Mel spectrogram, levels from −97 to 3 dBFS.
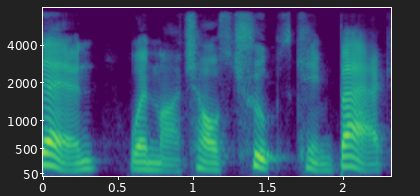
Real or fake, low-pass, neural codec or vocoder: fake; 7.2 kHz; codec, 16 kHz, 2 kbps, FunCodec, trained on LibriTTS, 25 frames a second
